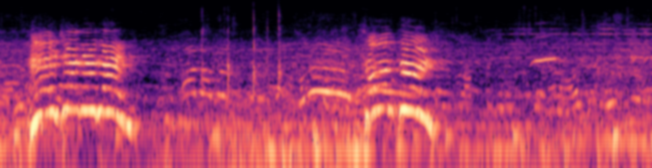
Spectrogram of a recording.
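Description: A man calls out twice in long drawn-out shouts, each rising and then falling in pitch. Between the shouts come a few hoofbeats of rahvan horses on a dirt racetrack.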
